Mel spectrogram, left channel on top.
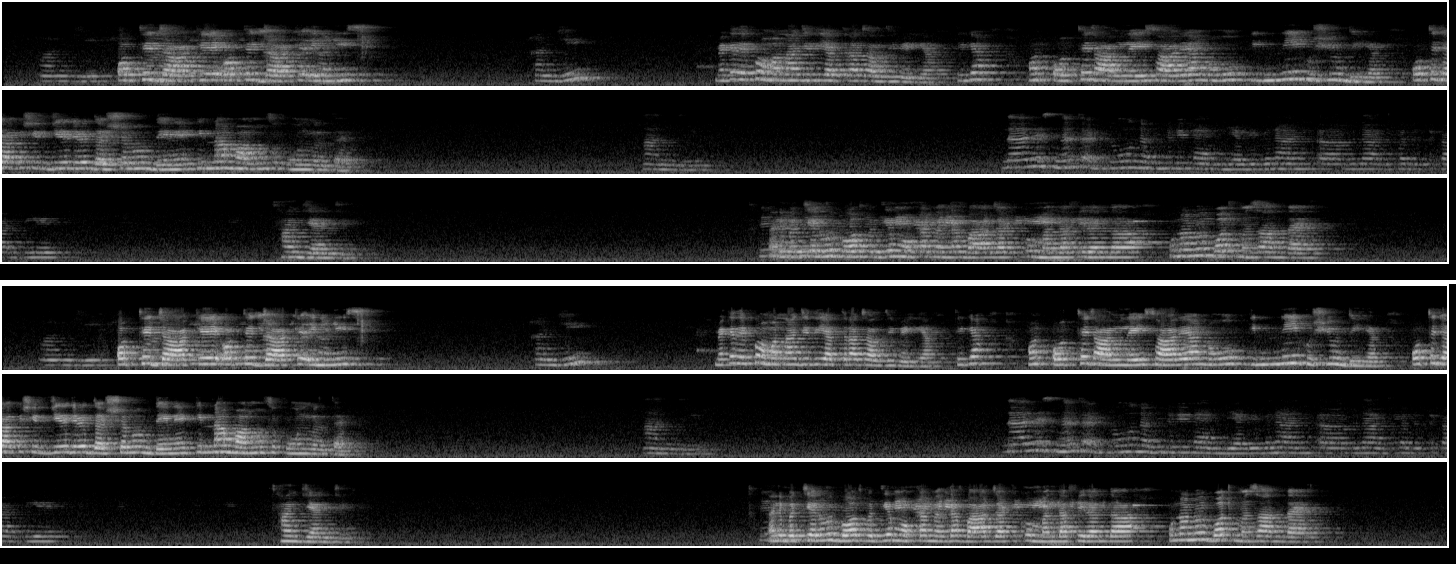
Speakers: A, on the left; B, on the right.
A: ਹਾਂਜੀ ਤੇ
B: ਉੱਥੇ ਜਾ
A: ਅਦਰ
B: ਕੇ
A: ਗੱਲਾਂ ਨਾਲ,,
B: ਉੱਥੇ ਜਾ
A: ਦੇਖੋ
B: ਕੇ
A: ਸਾਡੀ
B: ਇੰਨੀ
A: ਹਾਂਜੀ
B: ਮੈਂ ਕਿਹਾ ਦੇਖੋ ਅਮਰਨਾਥ ਜੀ ਦੀ ਯਾਤਰਾ ਚੱਲਦੀ ਪਈ ਆ, ਠੀਕ ਹੈ। ਹੁਣ ਉੱਥੇ ਜਾਣ ਲਈ ਸਾਰਿਆਂ ਨੂੰ ਕਿੰਨੀ ਖ਼ੁਸ਼ੀ ਹੁੰਦੀ ਹੈ। ਉੱਥੇ ਜਾ ਕੇ ਸ਼ਿਵਜੀ ਦੇ ਜਿਹੜੇ ਦਰਸ਼ਨ ਹੁੰਦੇ ਨੇ, ਕਿੰਨਾ ਮਨ ਨੂੰ ਸਕੂਨ ਮਿਲਦਾ ਹੈ।
A: ਹਾਂਜੀ ਨਾਲੇ ਇਸ ਨਾਲ, ਸਾਨੂੰ ਨਵੀਂ ਨਵੀਂ ਮੈਮਰੀਆਂ ਵੀ ਬਣਾਉਣ, ਬਣਾਉਣ ਚ, ਮਦਦ ਤੇ ਕਰਦੀ ਹੈ।
B: ਹਾਂਜੀ ਹਾਂਜੀ
A: ਤੇ
B: ਨਾਲੇ
A: ਨਾਲ
B: ਬੱਚਿਆਂ
A: ਫਿਰ
B: ਨੂੰ
A: ਇਸ
B: ਵੀ
A: ਨਾਲ
B: ਬਹੁਤ
A: ਅਗਰ
B: ਵਧੀਆ
A: ਜਿਵੇਂ
B: ਮੌਕਾ
A: ਅਗਰ
B: ਮਿਲਦਾ,
A: ਅਸੀਂ
B: ਬਾਹਰ
A: ਕਿਤੇ
B: ਜਾ ਕੇ ਘੁੰਮਣ ਦਾ। ਫਿਰਨ ਦਾ, ਉਹਨਾਂ ਨੂੰ ਵੀ ਬਹੁਤ ਮਜ਼ਾ ਆਉਂਦਾ ਹੈ।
